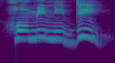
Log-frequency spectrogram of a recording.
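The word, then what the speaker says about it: Hominidae: लगता है लास्ट में, होमिनिडी, एंड you pronounce it एज डे नहीं बोलेंगे, डी बोलेंगे।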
